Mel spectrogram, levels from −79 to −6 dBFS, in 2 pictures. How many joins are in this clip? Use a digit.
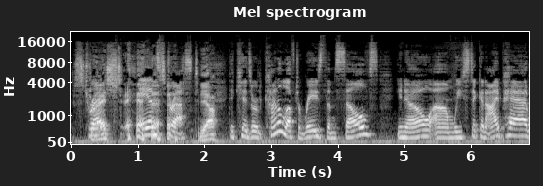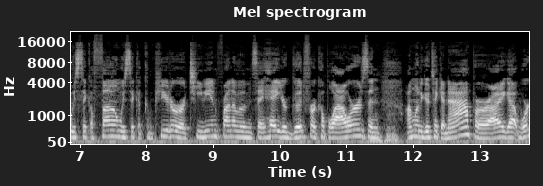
1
